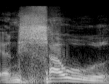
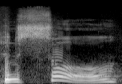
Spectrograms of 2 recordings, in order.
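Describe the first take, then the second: First: The name begins with an 'sh' sound. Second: The name begins with an 's' sound. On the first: This is the original Hebrew form of the name. The speaker calls it wrong. "that may be true technically, but it doesn't help people" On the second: This is the usual English form of the name. The speaker calls it right. "Don't say Shaul"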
